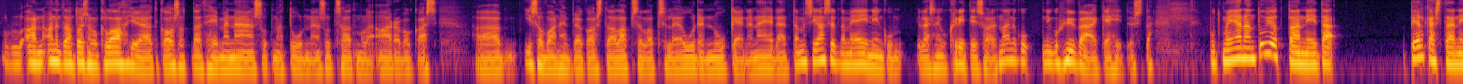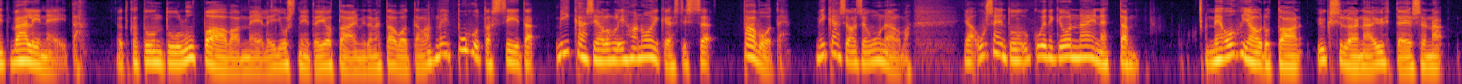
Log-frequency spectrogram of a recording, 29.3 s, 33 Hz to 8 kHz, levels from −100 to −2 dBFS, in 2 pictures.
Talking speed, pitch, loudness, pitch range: 190 wpm, 120 Hz, -23 LUFS, 95-145 Hz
